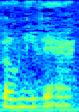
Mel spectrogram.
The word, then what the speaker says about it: Bon Iver: his songs on repeat, and it's Bon Iver, or it's spelled Bon Iver, like B-O-N, then Iver, I-V-E-R, but I think it's pronounced Bon Iver.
